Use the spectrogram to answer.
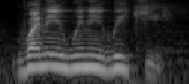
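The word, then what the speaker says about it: veni vidi vici: The other thing is V's are W's in Latin. So it's not Veni Vini Vici or Vici. Vici. It's Weni Winnie Wiki.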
